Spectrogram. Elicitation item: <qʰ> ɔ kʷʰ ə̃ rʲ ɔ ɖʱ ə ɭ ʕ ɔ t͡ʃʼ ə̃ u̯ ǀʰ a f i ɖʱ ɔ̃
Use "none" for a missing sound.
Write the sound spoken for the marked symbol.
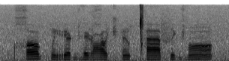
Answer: χ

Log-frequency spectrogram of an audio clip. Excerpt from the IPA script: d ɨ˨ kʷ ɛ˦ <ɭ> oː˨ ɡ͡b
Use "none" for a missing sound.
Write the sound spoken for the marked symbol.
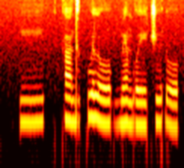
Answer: l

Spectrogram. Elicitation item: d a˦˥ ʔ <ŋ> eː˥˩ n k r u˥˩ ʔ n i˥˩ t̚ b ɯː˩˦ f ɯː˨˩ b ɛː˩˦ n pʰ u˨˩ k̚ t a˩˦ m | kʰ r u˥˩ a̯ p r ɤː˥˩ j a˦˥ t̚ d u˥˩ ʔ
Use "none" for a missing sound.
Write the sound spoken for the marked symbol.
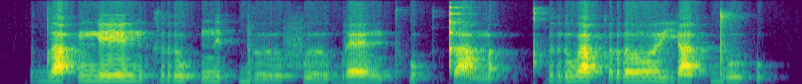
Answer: ŋ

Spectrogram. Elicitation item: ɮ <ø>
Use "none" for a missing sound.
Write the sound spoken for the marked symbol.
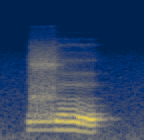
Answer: ø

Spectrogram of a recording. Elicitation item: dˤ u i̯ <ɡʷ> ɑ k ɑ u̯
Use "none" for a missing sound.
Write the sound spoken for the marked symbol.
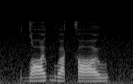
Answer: ɡʷ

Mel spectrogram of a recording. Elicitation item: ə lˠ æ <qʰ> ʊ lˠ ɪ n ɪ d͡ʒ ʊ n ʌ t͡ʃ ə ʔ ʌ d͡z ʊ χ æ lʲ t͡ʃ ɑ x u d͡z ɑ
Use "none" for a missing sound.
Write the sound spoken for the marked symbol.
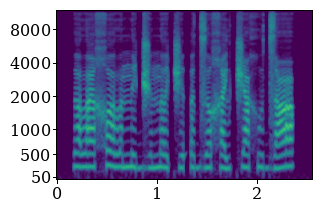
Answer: χ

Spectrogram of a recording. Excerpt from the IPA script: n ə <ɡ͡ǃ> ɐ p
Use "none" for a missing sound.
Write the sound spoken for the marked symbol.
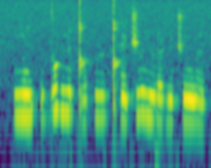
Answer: ɡ͡ǃ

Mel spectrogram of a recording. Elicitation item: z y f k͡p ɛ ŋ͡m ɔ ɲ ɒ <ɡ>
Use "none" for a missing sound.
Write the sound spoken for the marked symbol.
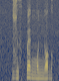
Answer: ɡ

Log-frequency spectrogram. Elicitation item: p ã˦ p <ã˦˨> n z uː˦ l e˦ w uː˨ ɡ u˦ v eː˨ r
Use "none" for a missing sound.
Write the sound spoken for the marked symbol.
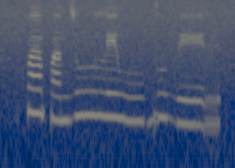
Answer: ã˨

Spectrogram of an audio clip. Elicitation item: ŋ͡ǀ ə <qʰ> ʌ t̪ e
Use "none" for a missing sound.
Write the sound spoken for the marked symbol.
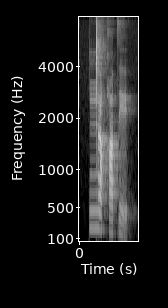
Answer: qʰ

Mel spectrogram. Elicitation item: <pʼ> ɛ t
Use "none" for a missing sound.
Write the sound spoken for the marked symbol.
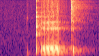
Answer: pʼ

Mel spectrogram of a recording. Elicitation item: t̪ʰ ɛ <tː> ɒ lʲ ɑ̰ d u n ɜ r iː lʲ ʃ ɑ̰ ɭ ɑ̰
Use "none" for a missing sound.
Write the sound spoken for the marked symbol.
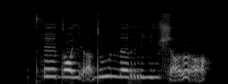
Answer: d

